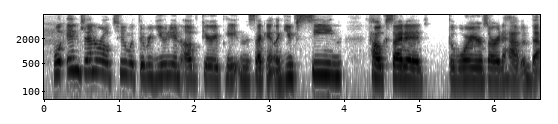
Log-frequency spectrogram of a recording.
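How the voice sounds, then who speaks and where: Someone speaks in an ordinary speaking voice with an American accent, at a fairly quick pace and with ordinary pitch variation. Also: woman, fairly high pitch for a woman. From Nebraska. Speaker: sports journalist. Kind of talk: casual chat. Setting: hotel room, video call.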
